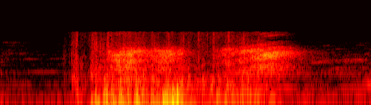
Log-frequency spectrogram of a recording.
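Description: A budgie's wings flutter in a short burst of flight.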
